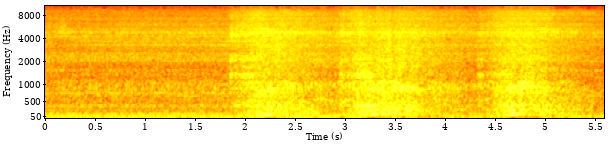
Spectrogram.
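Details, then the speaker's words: 1965 Pontiac Lemans V8, restored over 20 years and in for an oil change; steady low rumble at idle, then three clean throttle blips that rise and settle smoothly, running well with no misses. "Listen to it running. It's pretty good, right?"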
